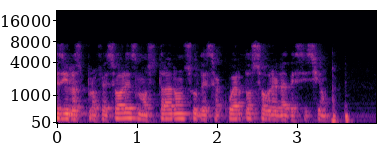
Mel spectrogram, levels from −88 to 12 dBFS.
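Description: Bluetooth LC3 compression runs throughout this speech clip. The upper spectrum sounds thinned and refilled with noise, giving a plainly audible breathy, grainy edge, likely from LC3's transform coding at a low rate that fits roughly 32 kbps with 10 ms frames.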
